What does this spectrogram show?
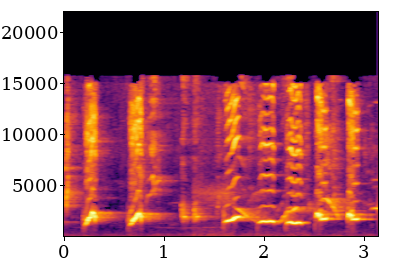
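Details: Greater green leafbird in full voice, meant to spur other leafbirds into song: two sweeping whistles, then a string of fast, rolling, buzz-edged warbles repeated several times a second.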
